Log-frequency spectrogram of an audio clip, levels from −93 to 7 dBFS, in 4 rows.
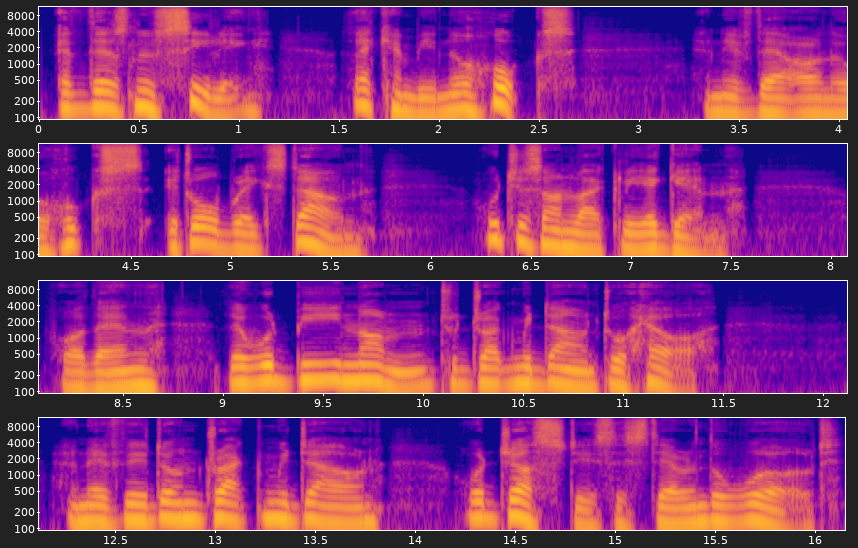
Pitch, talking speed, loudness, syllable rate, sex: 130 Hz, 180 wpm, -18 LUFS, 5.0 syllables/s, male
